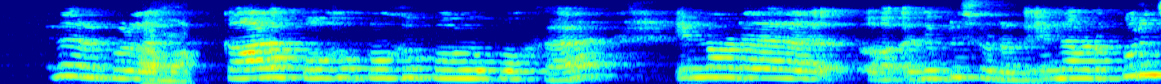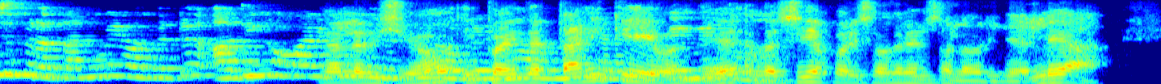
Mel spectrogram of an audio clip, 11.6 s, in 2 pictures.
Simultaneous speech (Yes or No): Yes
